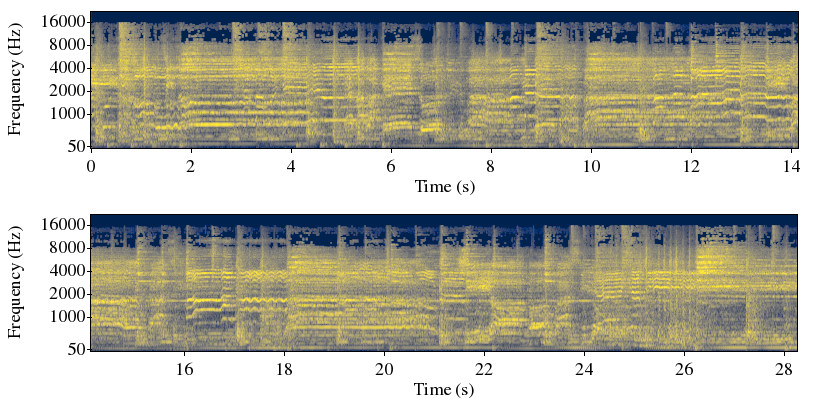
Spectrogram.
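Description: Youth gospel choir of young women singing in several parts through microphones, over a steady low bass line and drum hits.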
